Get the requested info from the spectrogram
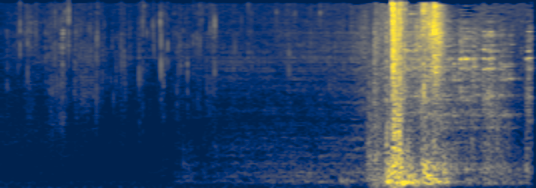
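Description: A low rumble swelling to a loud crash with a shattering, breaking sound about three seconds in, a film sound effect that cuts off abruptly.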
